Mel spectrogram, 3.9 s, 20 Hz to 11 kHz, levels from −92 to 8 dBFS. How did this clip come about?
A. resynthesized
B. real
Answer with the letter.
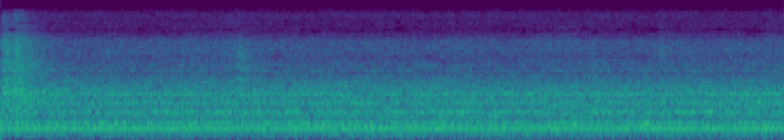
B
